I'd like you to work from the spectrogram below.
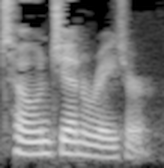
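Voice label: "TONE GENERATOR", English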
